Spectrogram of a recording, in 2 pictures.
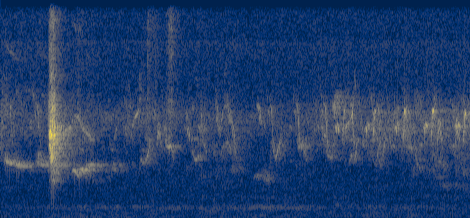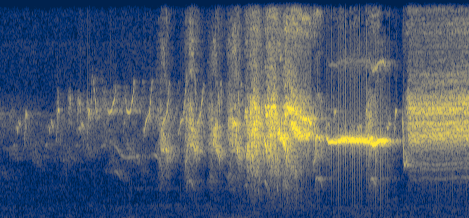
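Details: Sparrows chirping naturally: a few thin high chirps at first, then from about six seconds a dense, loud flock chorus of overlapping rapid chirps and short trills.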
